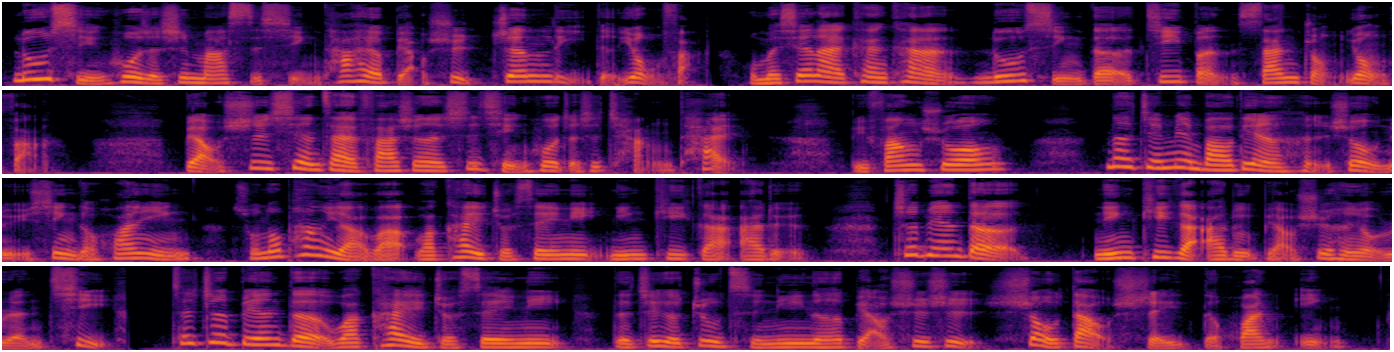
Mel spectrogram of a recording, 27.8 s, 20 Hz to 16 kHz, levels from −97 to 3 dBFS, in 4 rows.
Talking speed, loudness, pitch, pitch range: 240 characters per minute, -31 LUFS, 195 Hz, 170-240 Hz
